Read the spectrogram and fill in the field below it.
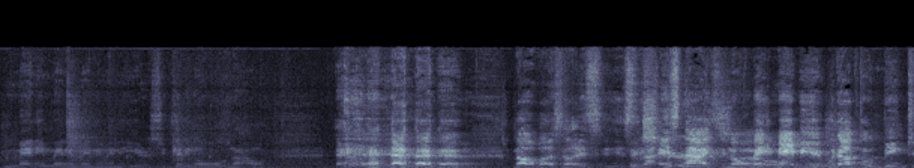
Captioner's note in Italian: ridendo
